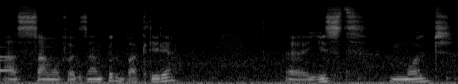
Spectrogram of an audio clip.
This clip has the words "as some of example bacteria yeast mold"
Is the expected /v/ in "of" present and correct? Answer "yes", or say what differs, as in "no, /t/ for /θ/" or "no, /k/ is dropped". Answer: no, /f/ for /v/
